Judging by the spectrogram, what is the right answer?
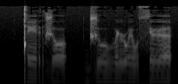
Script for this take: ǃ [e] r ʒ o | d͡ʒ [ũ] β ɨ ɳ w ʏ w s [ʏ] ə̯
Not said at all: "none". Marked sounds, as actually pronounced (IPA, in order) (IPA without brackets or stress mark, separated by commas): e, u, ʏ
